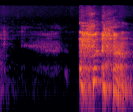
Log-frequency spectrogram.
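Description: A man clears his throat once, loudly, starting a little past a second in.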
